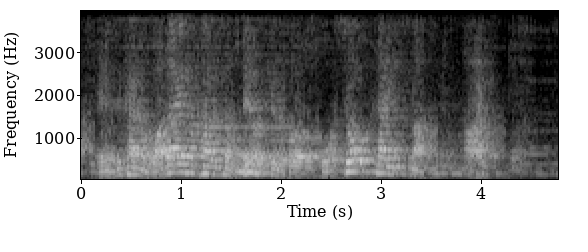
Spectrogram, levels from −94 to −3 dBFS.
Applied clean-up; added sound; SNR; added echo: neural separator model SepFormer DNS4.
